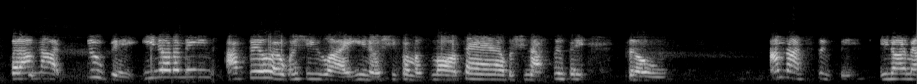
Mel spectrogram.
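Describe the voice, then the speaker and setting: A woman's fairly high voice moves with lively intonation. She talks at a fairly quick pace. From New Jersey, Newark. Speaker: actress. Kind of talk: interview. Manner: casual, halting.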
